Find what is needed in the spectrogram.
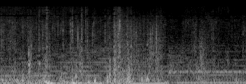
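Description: Cartoon action sound effects over dramatic score music: a burst of heavy knocks and a monster's cries in the first half, then a low steady hum sets in near the end as an energy portal opens.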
